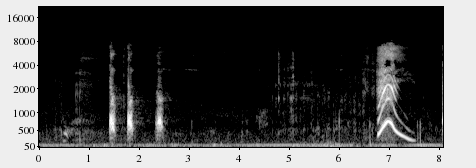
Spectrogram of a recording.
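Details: A fluffy male Keeshond hugging and kissing his owner indoors; three short soft huffing barks, a quiet pause, then a drawn-out rising-and-falling whine, with a low steady hum behind.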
